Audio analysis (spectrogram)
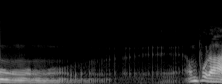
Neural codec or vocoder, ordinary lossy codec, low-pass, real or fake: none; none; none; real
